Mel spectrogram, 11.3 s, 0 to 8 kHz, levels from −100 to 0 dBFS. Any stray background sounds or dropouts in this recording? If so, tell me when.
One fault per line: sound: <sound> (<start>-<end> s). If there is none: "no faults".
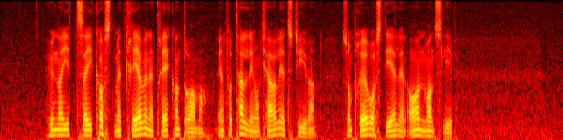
no faults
